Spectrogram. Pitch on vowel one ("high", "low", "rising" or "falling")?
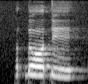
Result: high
